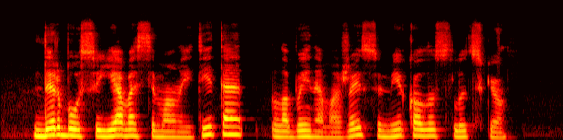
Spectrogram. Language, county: Lithuanian, Šiauliai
